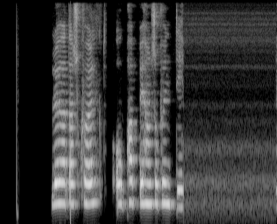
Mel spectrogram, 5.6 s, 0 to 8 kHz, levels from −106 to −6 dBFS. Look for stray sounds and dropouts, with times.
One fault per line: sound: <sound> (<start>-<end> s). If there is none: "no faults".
no faults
